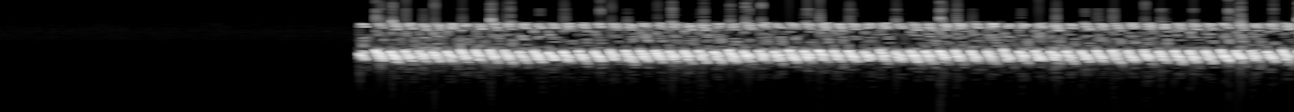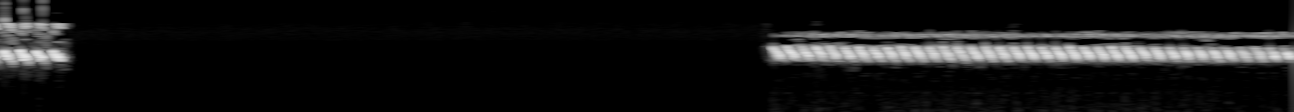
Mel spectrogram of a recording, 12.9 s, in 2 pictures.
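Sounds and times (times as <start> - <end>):
canary trilling: 1.8 - 6.8, 10.3 - 12.9.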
